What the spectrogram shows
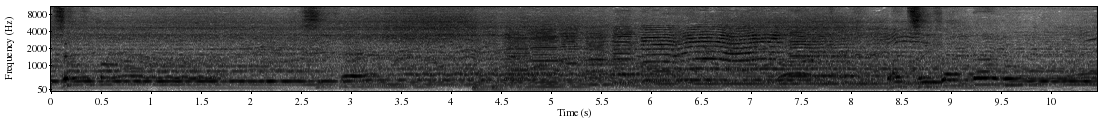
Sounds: Music

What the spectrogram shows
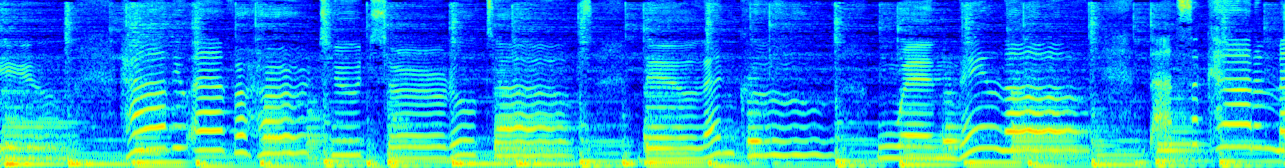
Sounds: Lullaby, Music

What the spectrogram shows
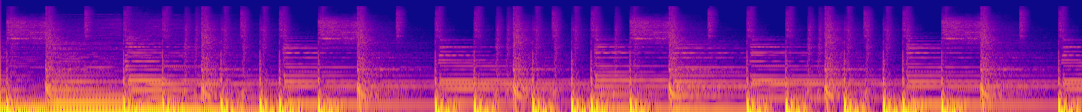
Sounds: Music

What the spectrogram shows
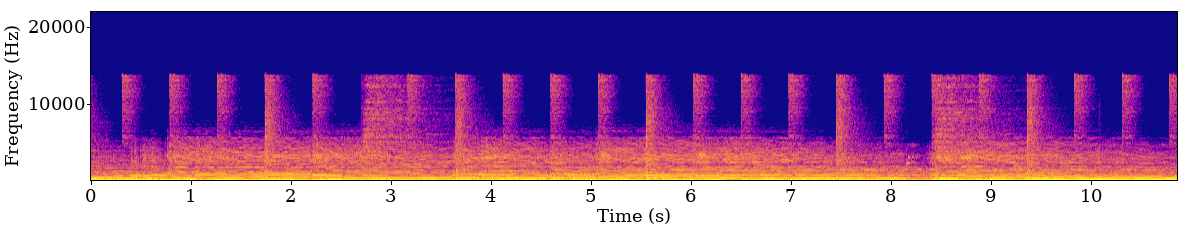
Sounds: Music

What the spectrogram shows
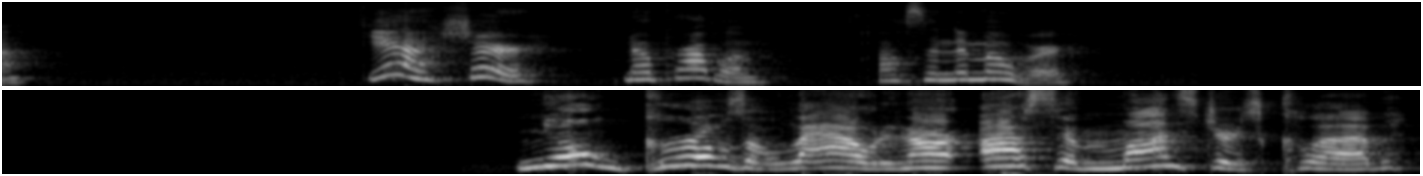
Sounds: Speech

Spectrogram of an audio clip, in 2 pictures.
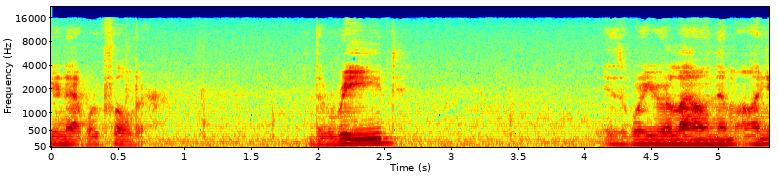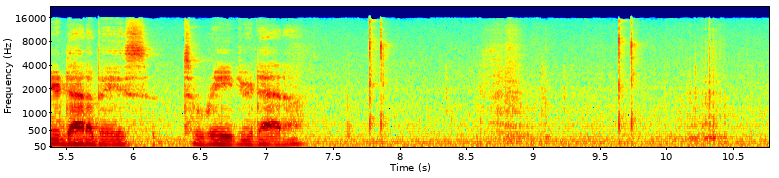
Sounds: inside a small room, Speech

